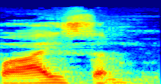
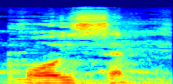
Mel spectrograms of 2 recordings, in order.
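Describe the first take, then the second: First: The first vowel sounds like 'ai'. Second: The first vowel sounds like 'oi'. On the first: The speaker calls it wrong. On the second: The speaker calls it right.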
